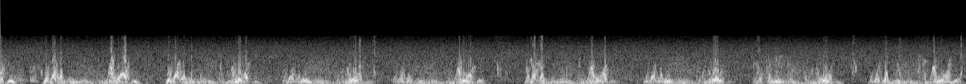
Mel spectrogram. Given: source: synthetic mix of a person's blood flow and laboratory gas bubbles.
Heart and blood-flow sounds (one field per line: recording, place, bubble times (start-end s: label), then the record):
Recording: Doppler ultrasound of blood flow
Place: precordium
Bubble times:
0.08-0.45 s: bubbles
1.89-1.93 s: bubbles
1.97-2.05 s: bubbles
2.18-2.25 s: bubbles
3.57-3.67 s: bubbles
3.71-3.77 s: bubbles
3.99-4.37 s: bubbles
4.95-5.12 s: bubbles
5.24-5.51 s: bubbles
5.58-5.71 s: bubbles
7.50-8.12 s: bubbles
8.50-8.60 s: bubbles
8.95-9.06 s: bubbles
9.14-9.29 s: bubbles
9.59-9.66 s: bubbles
From the record:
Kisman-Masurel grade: 232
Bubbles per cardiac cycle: several, 3 to 8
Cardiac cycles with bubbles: 50 to 99%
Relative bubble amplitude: moderate (0.250 to 0.450)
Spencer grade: 3 (all of the cardiac periods contain showers or single bubble signals, but not dominating or overriding the cardiac motion signals)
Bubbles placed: only in the low amplitude regions of the cardiac cycle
